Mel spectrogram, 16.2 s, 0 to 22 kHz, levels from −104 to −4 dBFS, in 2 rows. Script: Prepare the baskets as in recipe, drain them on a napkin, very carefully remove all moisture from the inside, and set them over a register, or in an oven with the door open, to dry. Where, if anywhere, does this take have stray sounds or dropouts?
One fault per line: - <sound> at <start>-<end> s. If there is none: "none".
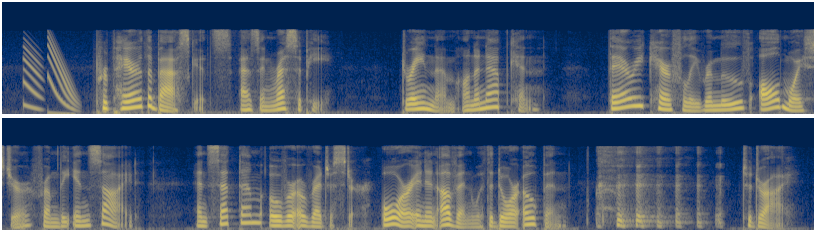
- chirp at 0.2-0.8 s
- laugh at 14.0-15.4 s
